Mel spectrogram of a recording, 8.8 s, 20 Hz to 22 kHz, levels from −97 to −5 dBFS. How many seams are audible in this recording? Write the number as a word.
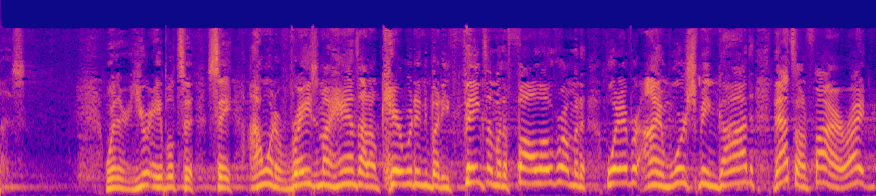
two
